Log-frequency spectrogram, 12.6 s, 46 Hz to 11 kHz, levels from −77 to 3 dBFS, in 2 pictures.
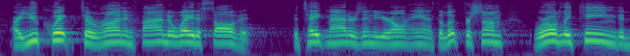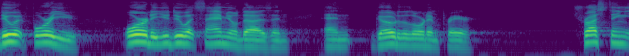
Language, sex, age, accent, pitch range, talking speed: English, male, 30-49, American, 115-155 Hz, 220 wpm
